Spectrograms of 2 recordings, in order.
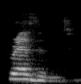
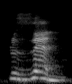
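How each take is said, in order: First: The stress is on the first syllable. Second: The stress is on the second syllable. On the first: It is used as a noun. "In nouns, it's present" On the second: It is used as a verb. "verbs, it's present"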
